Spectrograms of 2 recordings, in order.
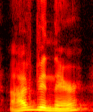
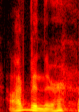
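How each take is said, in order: First: Slow, laughing through it; a slower, amused echo of the line; laughing repeat. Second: Said in the usual way. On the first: Shown as a demonstration. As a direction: chuckle as you repeat it.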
